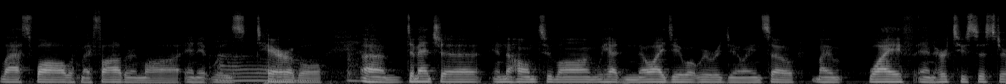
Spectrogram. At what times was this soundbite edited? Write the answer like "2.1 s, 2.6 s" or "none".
8.0 s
